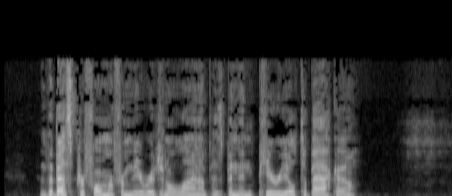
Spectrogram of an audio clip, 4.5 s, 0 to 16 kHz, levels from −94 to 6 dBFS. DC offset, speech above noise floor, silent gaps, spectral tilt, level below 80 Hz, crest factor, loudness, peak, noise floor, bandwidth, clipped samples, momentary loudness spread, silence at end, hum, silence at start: under 0.1%; 39 dB; none; -4 dB/octave; -56 dBFS; 26 dB; -25 LUFS; -2 dBFS; -64 dBFS; 11.5 kHz; under 0.1%; 9 LU; 1 s; none; 0.4 s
